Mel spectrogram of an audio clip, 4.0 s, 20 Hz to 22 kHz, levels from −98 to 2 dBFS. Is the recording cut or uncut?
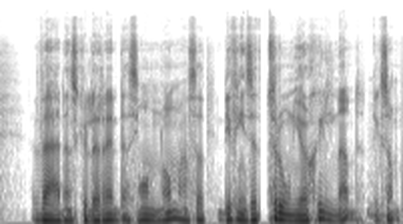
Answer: cut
